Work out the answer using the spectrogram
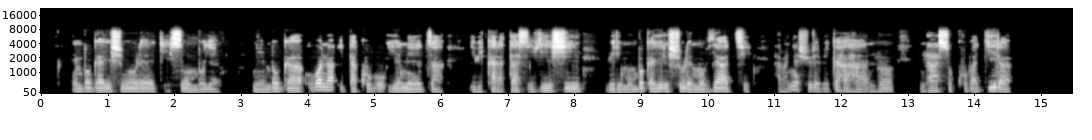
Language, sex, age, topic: Rundi, male, 25-35, education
